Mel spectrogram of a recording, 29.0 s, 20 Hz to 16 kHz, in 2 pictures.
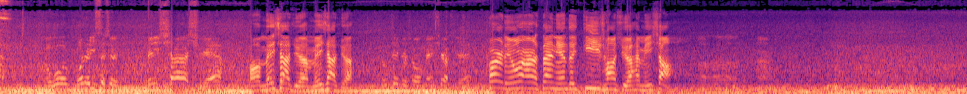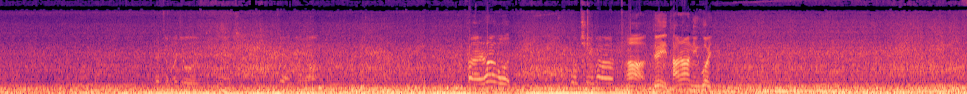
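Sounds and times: engine and road rumble: 0.0 - 29.0.

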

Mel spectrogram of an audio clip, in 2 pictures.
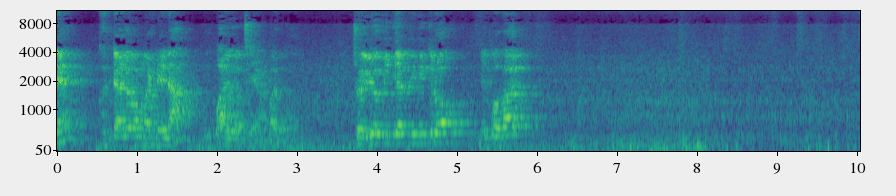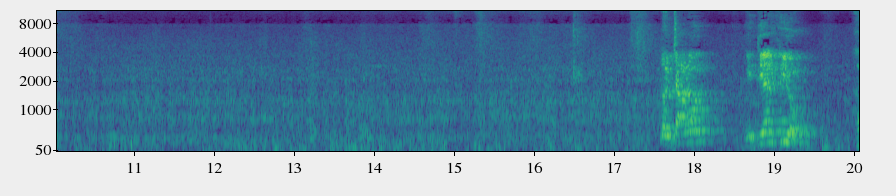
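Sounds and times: low uneven rumbling: 0.0 - 20.0.

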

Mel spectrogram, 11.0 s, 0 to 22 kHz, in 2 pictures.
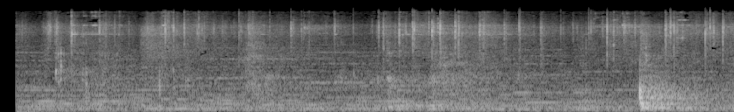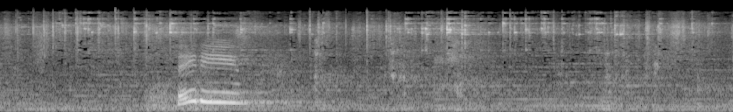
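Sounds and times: background music: 0.1 - 11.0
claws clicking on concrete: 0.3 - 6.8, 7.4 - 11.0.

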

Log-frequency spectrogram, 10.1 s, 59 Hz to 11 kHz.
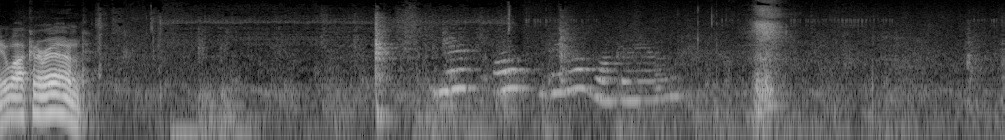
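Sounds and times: faint low hum: 0.0 - 10.0.

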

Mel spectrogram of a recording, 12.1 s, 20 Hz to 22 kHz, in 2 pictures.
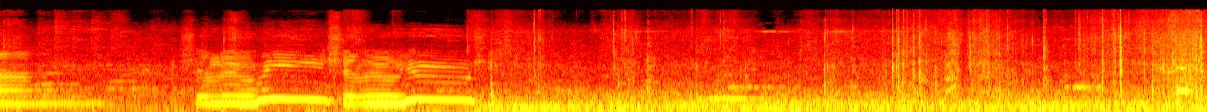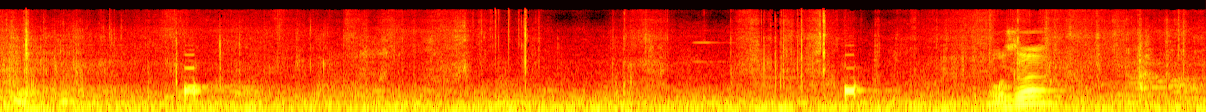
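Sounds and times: barcode scanner beeping: 6.9 - 7.3, 10.2 - 10.6.

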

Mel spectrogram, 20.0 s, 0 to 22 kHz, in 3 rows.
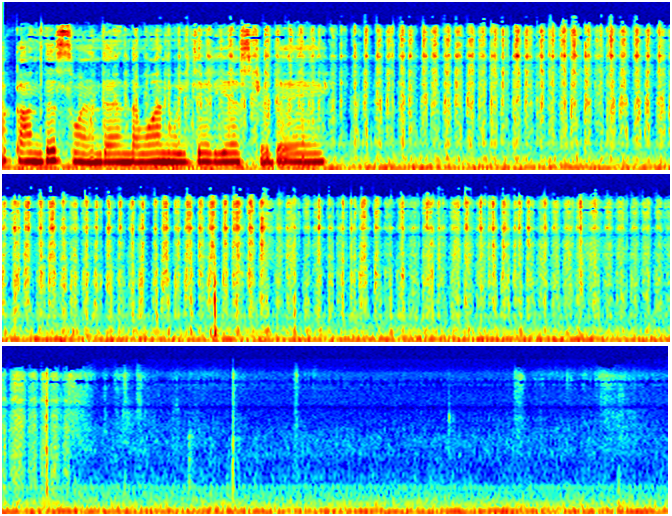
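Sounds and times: metal tool scraping ticket: 0.7 - 12.0.

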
